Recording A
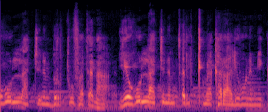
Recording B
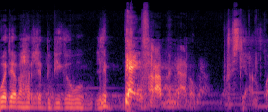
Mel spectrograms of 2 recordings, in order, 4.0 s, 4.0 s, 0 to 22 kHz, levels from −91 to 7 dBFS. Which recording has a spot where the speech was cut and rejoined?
B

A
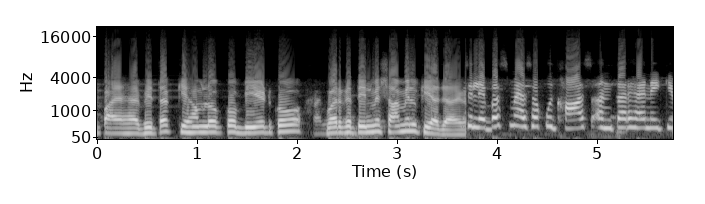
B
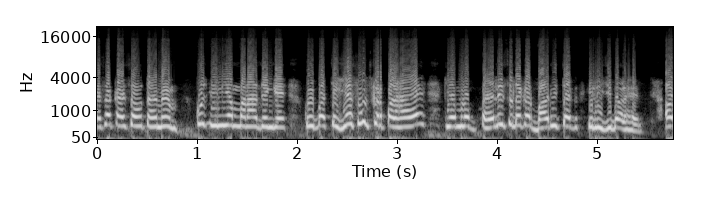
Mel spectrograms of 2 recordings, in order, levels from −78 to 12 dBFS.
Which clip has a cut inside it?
A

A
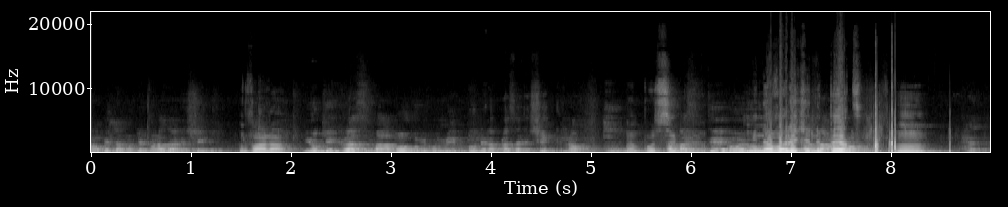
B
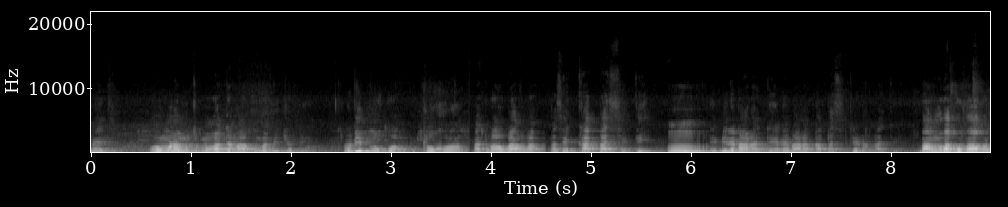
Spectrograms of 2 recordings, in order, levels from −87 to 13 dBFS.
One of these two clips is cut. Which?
B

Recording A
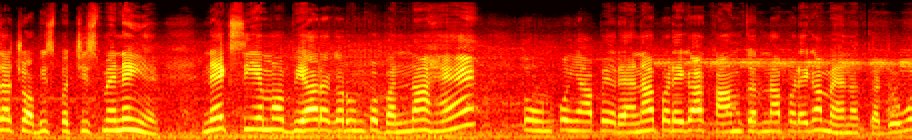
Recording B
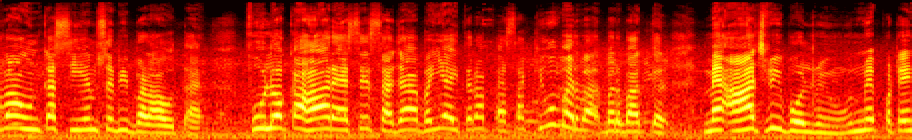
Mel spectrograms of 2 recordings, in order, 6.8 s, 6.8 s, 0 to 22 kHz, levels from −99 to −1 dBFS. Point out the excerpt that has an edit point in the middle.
B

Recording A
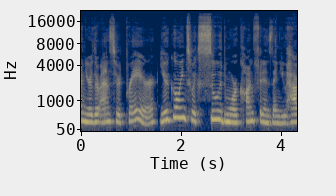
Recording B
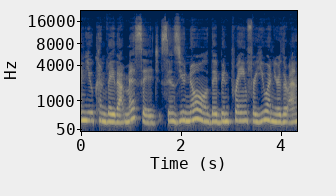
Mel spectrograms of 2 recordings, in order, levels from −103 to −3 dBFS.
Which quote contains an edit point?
A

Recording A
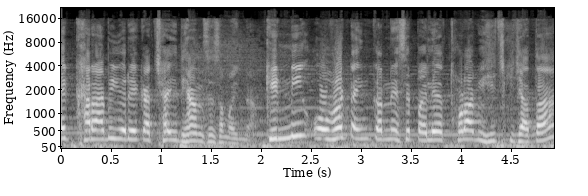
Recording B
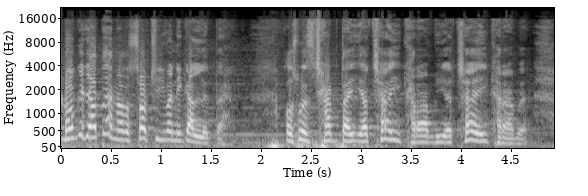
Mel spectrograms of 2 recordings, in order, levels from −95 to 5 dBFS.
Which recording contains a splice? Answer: A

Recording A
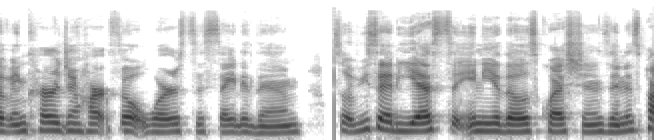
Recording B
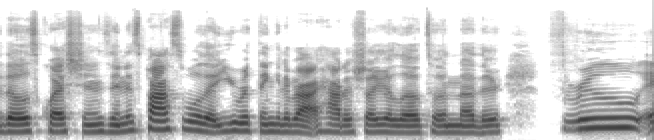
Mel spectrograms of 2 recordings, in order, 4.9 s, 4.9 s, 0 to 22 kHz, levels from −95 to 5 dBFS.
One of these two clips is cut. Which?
A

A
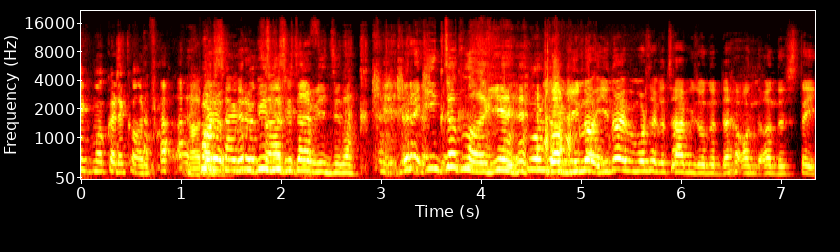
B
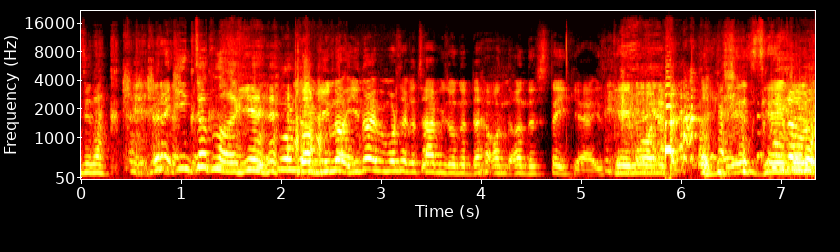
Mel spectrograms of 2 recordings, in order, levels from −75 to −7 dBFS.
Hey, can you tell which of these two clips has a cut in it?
A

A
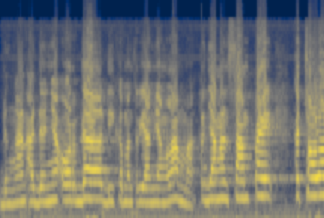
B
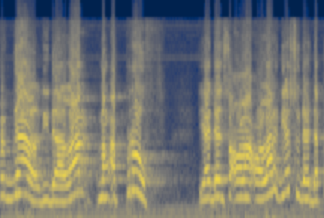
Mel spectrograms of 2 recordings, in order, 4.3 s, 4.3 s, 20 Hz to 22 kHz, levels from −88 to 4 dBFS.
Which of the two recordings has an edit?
A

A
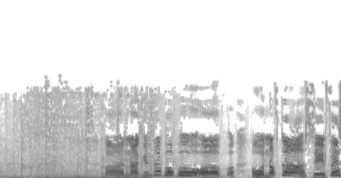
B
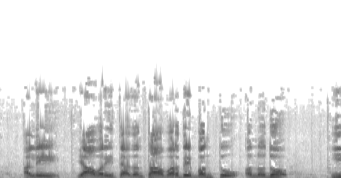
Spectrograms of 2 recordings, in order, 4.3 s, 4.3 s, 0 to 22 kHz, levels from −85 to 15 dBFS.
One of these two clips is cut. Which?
A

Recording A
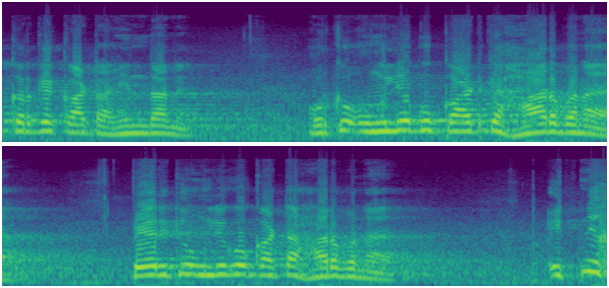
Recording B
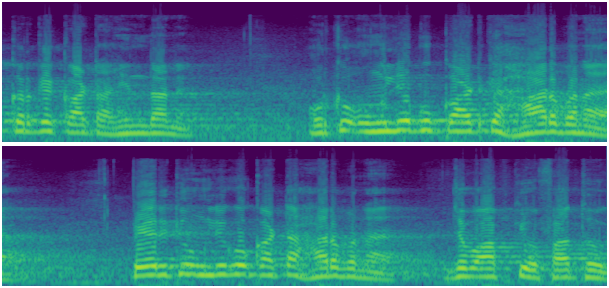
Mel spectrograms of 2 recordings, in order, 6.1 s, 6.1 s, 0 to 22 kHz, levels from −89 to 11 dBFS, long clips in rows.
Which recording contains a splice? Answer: B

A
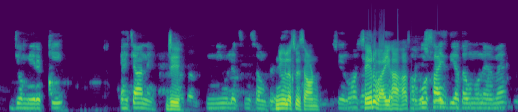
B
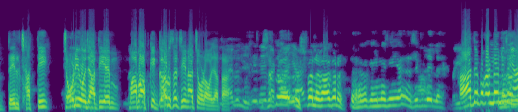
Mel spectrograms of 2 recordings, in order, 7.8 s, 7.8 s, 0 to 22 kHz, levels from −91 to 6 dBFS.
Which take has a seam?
A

